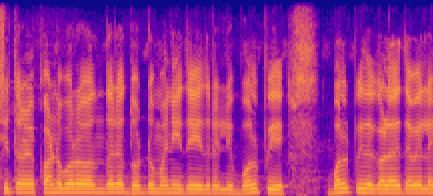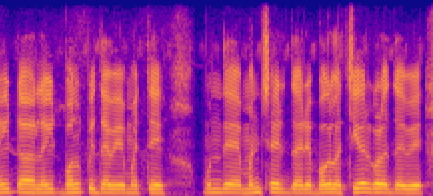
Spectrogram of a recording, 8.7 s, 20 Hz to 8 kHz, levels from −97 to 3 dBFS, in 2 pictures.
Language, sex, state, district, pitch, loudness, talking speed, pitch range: Kannada, male, Karnataka, Raichur, 170 Hz, -16 LUFS, 140 wpm, 165-175 Hz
